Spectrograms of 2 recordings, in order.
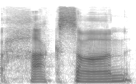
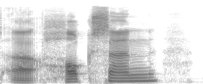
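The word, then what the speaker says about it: Häxan: People call it Haxan. It's actually probably pronounced Hoxan. Nonetheless, it is Haxan.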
